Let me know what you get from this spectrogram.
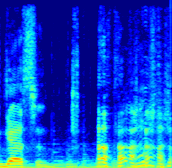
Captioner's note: laughter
